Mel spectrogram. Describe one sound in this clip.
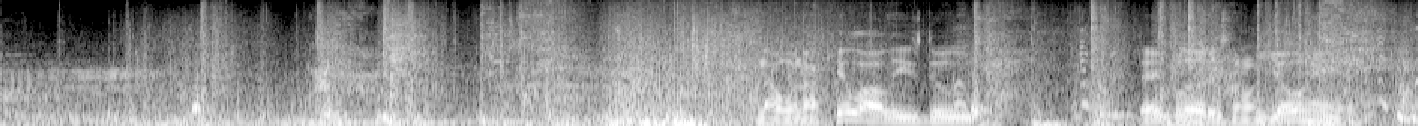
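Weapons clash and strike in quick blows during a fight.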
